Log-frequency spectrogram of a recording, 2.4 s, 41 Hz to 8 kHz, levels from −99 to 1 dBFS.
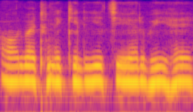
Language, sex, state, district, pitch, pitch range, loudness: Hindi, female, Bihar, Vaishali, 175 Hz, 170-180 Hz, -15 LUFS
